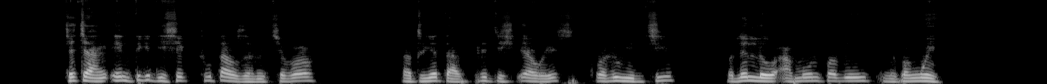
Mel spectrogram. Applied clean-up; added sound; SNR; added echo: neural mask model Resemble Enhance denoiser.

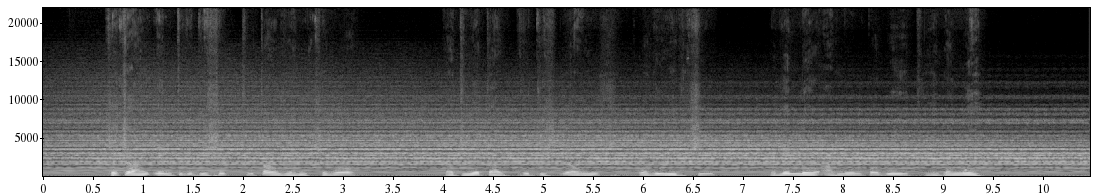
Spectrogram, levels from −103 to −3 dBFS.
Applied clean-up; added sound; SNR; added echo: none; Musical instrument; 3 dB; none.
